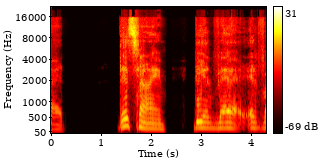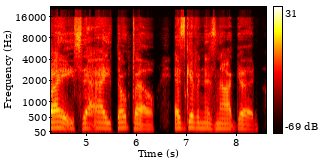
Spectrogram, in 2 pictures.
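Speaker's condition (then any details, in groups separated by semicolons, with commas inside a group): Brain injury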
